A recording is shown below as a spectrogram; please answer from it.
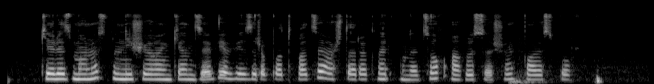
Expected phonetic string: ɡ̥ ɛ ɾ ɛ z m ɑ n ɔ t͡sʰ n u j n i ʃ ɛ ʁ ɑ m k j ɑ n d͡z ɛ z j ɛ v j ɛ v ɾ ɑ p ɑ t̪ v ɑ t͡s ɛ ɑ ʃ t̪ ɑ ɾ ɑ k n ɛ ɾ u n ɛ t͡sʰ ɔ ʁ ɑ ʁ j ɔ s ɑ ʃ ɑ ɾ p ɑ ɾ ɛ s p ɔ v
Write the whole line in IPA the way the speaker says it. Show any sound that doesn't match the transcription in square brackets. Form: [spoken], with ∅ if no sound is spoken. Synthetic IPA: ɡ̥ ɛ ɾ ɛ z m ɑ n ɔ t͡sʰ n u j n i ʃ ɛ ʁ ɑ [ŋ] k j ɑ n d͡z ɛ [v] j ɛ v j ɛ [z] ɾ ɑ p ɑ t̪ v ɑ t͡s ɛ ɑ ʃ t̪ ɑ ɾ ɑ k n ɛ ɾ u n ɛ t͡sʰ ɔ ʁ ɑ ʁ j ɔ s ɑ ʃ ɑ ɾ p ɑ ɾ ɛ s p ɔ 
